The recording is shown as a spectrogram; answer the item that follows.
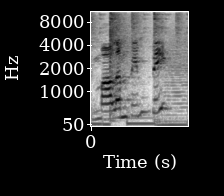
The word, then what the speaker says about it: Mullumbimby: Mullumbimby.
